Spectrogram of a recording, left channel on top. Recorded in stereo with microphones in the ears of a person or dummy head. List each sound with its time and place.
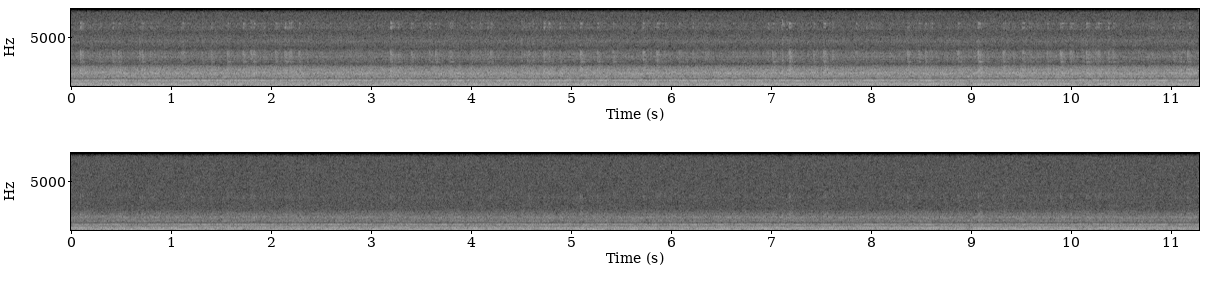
0.0 s a machine running: 75° left (ahead or behind)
